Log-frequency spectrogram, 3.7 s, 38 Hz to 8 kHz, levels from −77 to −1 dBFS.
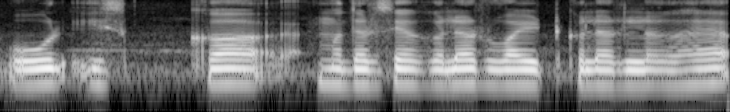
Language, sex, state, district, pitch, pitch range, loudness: Hindi, male, Uttar Pradesh, Saharanpur, 145 Hz, 145-150 Hz, -15 LUFS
